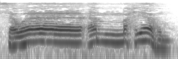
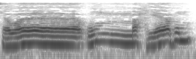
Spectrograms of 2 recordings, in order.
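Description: First: Said in the usual way. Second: سواء ending in u, "sawā'um", long drawn; Qalun reading. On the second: Shown as a demonstration. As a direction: say سواء with damma and a slow madd. (سواء بالرفع) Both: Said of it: "قرأ قالون كلمة سواء برفعها".

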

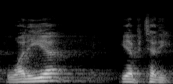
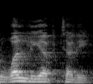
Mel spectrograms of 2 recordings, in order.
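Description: First: "وليبتلي" slowly, lām with kasra: wa-li-yabtaliya; correct pronunciation. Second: "وليبتلي" with a silent lām: wal-yabtali, the wrong reading; wrong pronunciation. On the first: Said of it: "لا". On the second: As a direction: say "وليبتلي" with sukūn on the lām as the mistake to avoid. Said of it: "لا يصح أن تقول". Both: Shown as a demonstration.

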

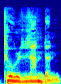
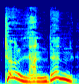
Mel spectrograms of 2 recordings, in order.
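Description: First: Said in the usual way. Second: Loud, high, drawn-out question; astonished cry. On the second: A narrator's reading. Porthos to D'Artagnan on hearing the destination, astonished cry. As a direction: cry it out in slow disbelief. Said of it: "cried Porthos".

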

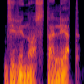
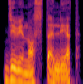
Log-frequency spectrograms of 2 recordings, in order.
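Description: First: Low, slow musing repetition; thoughtful. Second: Said in the usual way. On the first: A narrator's reading. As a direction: taste the words slowly. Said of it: "задумчиво проговорил он".

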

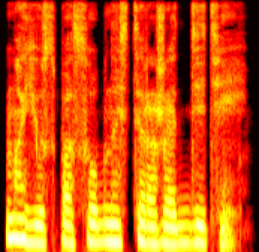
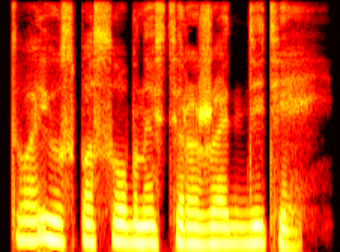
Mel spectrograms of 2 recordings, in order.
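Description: First: Said in the usual way. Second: Slow rustling demon voice; drawn-out rustle, savouring it; demonic whisper. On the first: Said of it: "повторила я". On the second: A narrator's reading. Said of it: "прошелестел демон". (шелестящий шёпот демона)

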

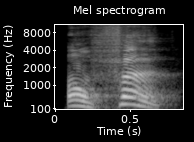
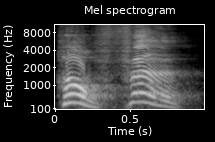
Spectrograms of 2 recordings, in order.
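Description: First: Put-out, grudging exclamation; a touch of displeasure, firmly voiced; somewhat vexed. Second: Loud, high triumphant shout; exultant, savage outcry; howl of furious joy. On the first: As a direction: say it with mild annoyance. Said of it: "répéta le maréchal de Tavannes avec une sorte de contrariété". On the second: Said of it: "avait hurlé Catherine avec un accent de joie furieuse". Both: A narrator's reading.

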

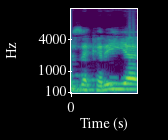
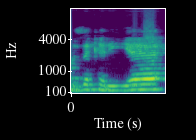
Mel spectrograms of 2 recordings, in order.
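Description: First: "زكريا" ending on a short, unstretched alif; "زكريا" with a shortened ending; short final vowel. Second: "زكريا" with the final alif drawn out long; "زكريا" with a lengthened ending; long final vowel. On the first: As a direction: say "زكريا" with the last vowel kept short, no hamza. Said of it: "بالقصر". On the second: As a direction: stretch the last vowel of "زكريا". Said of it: "بالمد". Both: Shown as a demonstration.

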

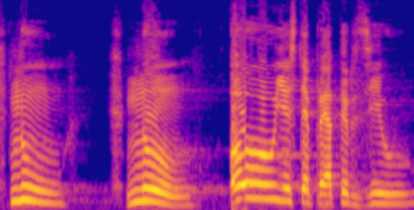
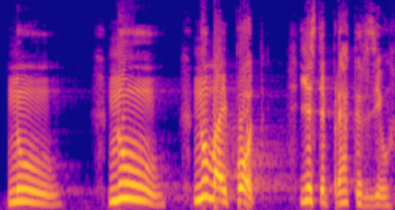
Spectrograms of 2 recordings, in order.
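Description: First: High, loud, very slow despair; dying girl wails in despair, high and slow; anguished wail. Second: High, loud, slow anguish; dying girl cries out in despair, high and loud; despairing cry. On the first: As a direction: wail that it is too late. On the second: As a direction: cry out that it is too late. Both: Acted.

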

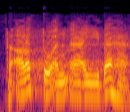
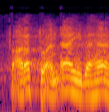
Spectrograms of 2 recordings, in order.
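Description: First: أعيبها as one word, push on عي; "فأردت أن أعيبها" with ها left light; correct recitation. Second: أعيبها with the ending pushed; split-sounding ها in "فأردت أن أعيبها"; misplaced push late in أعيبها; wrong stress. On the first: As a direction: stress عي in أعيبها. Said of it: "قل". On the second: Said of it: "ولا تقل". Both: Shown as a demonstration.

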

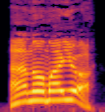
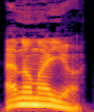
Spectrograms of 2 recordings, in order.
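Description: First: Very high, insistent protest; outraged cry. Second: Measured, self-assured claim; quietly gloating. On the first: Hero defends his own body, crying out. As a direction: claim it as yours, pitched right up. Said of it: "закричал я". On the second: Mage claims the hero's body, calmly gloating. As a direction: state ownership calmly, with relish. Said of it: "тихо засмеялся маг". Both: A narrator's reading.

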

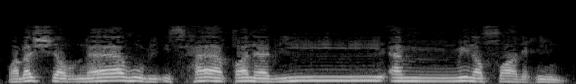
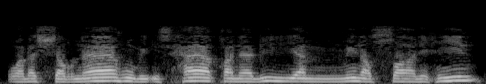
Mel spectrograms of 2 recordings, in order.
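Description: First: نبيا read نبيئا with a hamza, stretched four counts; hamza with long madd. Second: Said in the usual way. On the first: Shown as a demonstration. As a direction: lengthen the vowel before the hamza in نبيا. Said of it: "همز قالون الياء، وتصير عنده مدا متصلا". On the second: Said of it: "همز قالون الياء".

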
